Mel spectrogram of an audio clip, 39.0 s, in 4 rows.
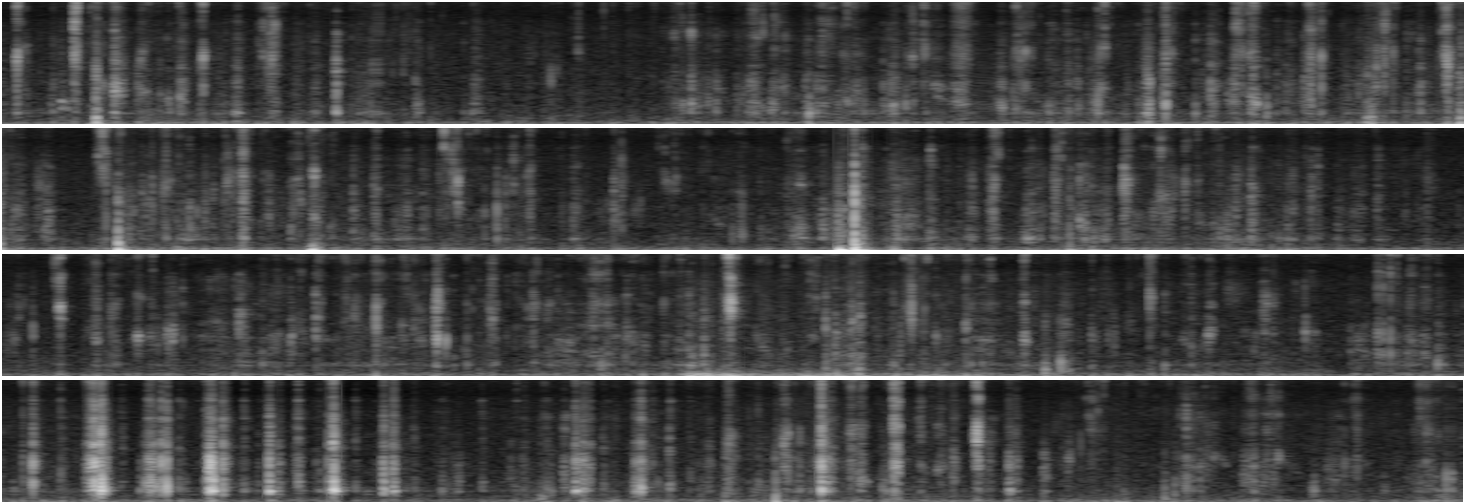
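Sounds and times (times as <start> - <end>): wet chewing and lip-smacking: 0.0 - 38.9
sharp thump: 24.0 - 25.2
low bump: 24.0 - 26.0.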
